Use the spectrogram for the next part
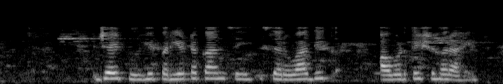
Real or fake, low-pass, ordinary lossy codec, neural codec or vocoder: real; 7.2 kHz; MP3, 24 kbps; none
